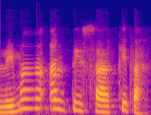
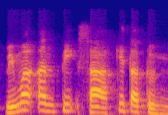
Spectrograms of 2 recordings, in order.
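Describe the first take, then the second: First: Slow teacher's model, "sakitah" in pausal form; pausal feminine ending. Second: SAKITATUN with the -tun ending sounded; slow, louder counterexample, "sakitatun" ending in -tun; full case ending. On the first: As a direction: close "sakitah" on -ah, without the -tun. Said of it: "ditambahin H aja gitu". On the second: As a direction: pronounce every ending, "sakitatun". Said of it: "gitu, nggak usah ya". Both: Shown as a demonstration.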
